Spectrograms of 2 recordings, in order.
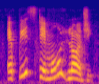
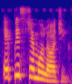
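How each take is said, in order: First: epistemology said slowly, syllable by syllable; slow, deliberate epistemology for the class; slower repeat. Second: Said in the usual way. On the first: Shown as a demonstration. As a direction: drag out epistemology so students catch it. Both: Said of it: "इसको directly हम लोग क्या बोल सकते हैं".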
